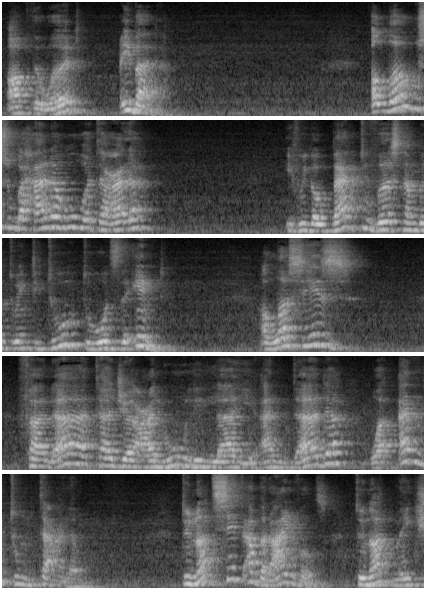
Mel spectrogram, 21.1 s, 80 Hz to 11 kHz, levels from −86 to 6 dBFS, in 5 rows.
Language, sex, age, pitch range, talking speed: English, female, 50-69, 180-240 Hz, 80 wpm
